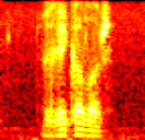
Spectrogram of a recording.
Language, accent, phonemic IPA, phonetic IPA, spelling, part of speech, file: Armenian, Eastern Armenian, /ʁekɑˈvɑɾ/, [ʁekɑvɑ́ɾ], ղեկավար, noun, Hy-ղեկավար.ogg
- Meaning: 1. leader; manager; chief; head; director 2. steersman, helmsman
